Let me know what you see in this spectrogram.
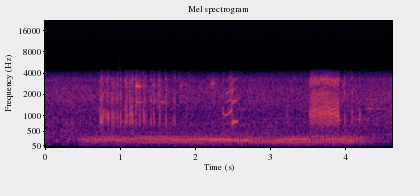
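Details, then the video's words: Hammie, a female Teddy Bear hamster asleep in her cage, snores with a low, steady, buzzing rattle. Short bursts of higher, scratchy rustling sound over it. "Cute Snoring Hamster"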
